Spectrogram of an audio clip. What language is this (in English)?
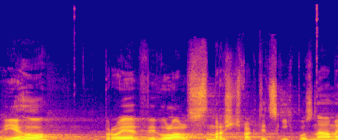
Czech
